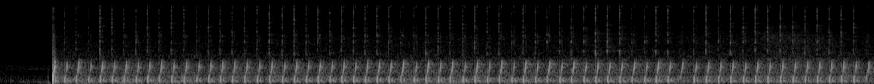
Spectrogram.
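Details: Honda Biz 125 smoking, with engine noise: quiet idle with steady tapping pulse about three per second, uneven and off; abnormal engine noise, cause unclear.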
